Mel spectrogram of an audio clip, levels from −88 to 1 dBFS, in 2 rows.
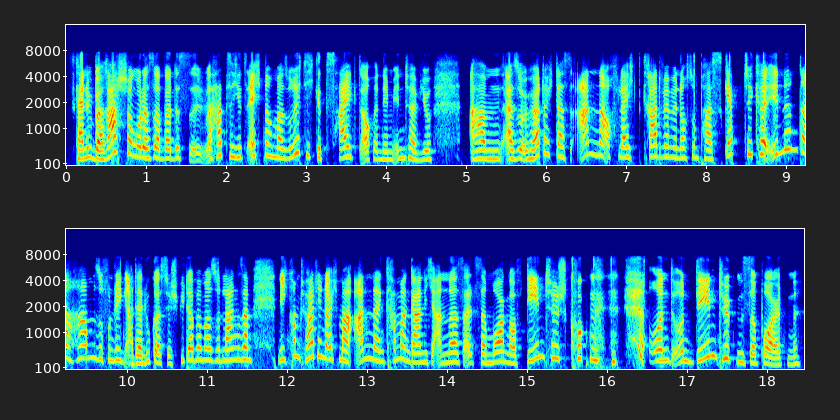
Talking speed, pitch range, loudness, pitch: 245 wpm, 235-320 Hz, -22 LUFS, 280 Hz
